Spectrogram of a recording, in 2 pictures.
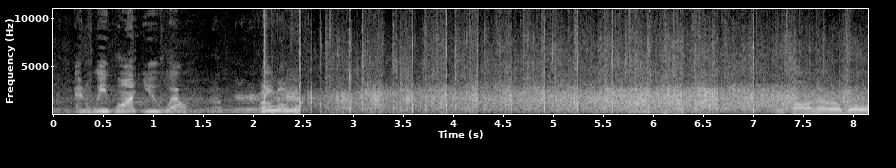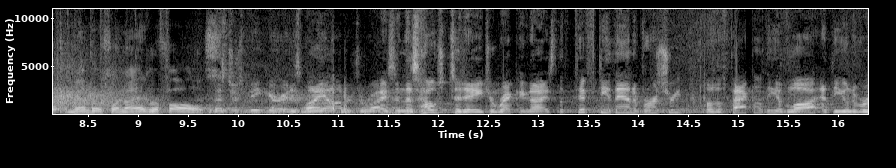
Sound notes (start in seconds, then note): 8.8 applause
